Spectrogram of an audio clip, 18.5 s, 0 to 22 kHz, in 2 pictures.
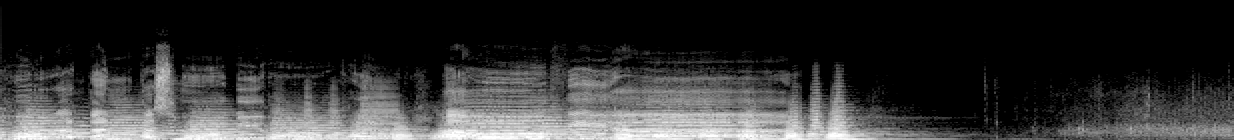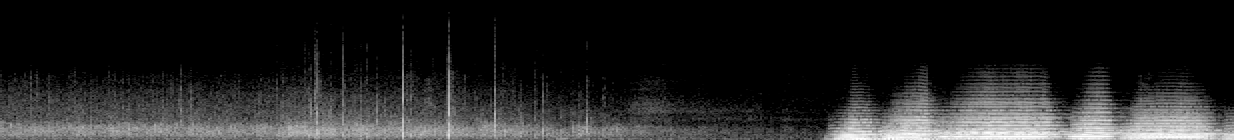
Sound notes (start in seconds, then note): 7.6 audience clapping; 15.8 gentle music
